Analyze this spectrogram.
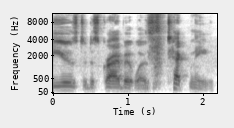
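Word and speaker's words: techne: to describe it was technique te CH in E and so kind of like technique and he said it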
